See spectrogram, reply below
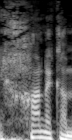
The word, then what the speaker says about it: Hanukkah: Hanukkah.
